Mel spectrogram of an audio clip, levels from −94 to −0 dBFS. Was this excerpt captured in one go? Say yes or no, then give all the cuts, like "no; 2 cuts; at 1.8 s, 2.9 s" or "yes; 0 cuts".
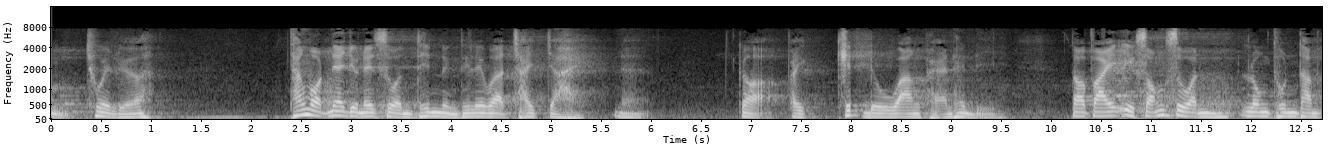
yes; 0 cuts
